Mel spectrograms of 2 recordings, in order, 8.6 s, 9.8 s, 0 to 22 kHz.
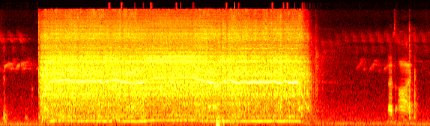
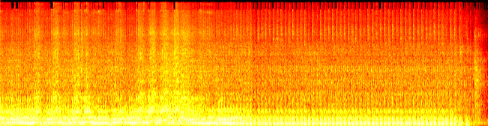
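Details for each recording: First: Bombardier DS650 quad with a newly installed starter motor: steady high electric whir with no compression pulses. Starter freewheeling, not engaging the engine; owner suspects the gears under the cover. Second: Bombardier DS650 sport quad on a jumper pack after a new starter motor and one-way starter clutch: brief crank, clean catch, then an even single-cylinder idle thump. It starts much smoother than before.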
